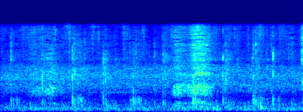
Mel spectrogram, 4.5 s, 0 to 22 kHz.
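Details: Arabian stallion Enaaq Al Thaqeb, shown in 2021, moves with steady dull hoof thuds against a rumbling background, while a man's voice calls out in Arabic over the steps.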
